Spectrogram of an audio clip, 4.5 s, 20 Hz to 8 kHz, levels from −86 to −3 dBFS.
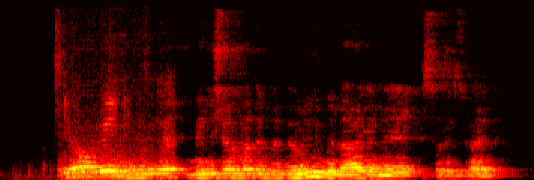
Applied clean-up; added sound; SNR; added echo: neural separator model SepFormer DNS4.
